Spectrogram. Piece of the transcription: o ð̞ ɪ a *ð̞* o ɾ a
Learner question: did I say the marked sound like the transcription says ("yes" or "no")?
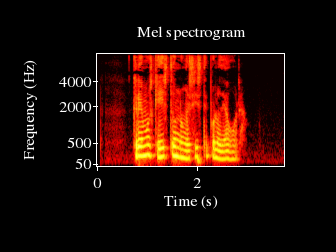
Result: no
